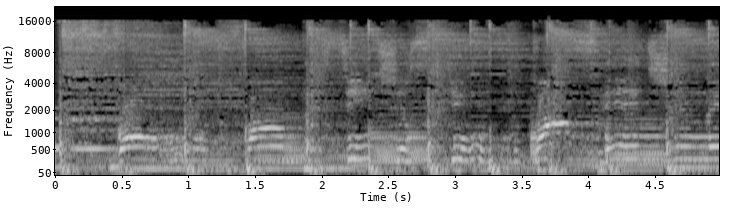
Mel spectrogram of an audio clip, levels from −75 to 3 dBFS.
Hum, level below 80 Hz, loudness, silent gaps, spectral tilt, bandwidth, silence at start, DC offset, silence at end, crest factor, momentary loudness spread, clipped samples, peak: none; -34 dBFS; -18 LUFS; none; -3.5 dB/octave; 16.5 kHz; 0 s; under 0.1%; 0 s; 18 dB; 4 LU; under 0.1%; 0 dBFS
